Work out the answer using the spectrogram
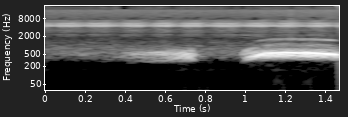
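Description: A pigeon gives two low, soft coos, the second longer and swelling; a faint steady high hum runs underneath.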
